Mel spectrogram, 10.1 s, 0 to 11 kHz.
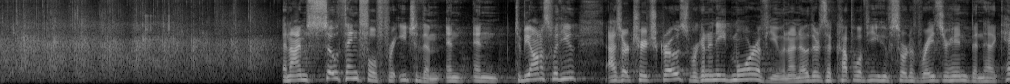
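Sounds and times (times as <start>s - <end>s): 
church congregation clapping: 0.0s - 2.9s
speech: 2.8s - 10.0s.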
